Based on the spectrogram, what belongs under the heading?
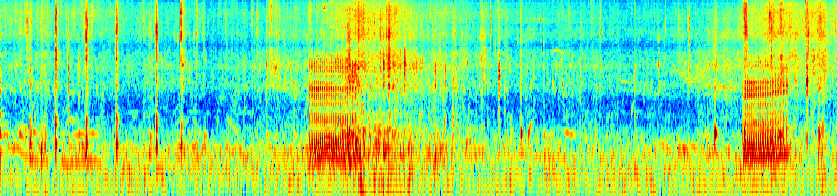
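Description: Great white pelicans give deep, gruff grunts over a steady low murmur, with two louder, hoarse moaning calls standing out, a few seconds apart.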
